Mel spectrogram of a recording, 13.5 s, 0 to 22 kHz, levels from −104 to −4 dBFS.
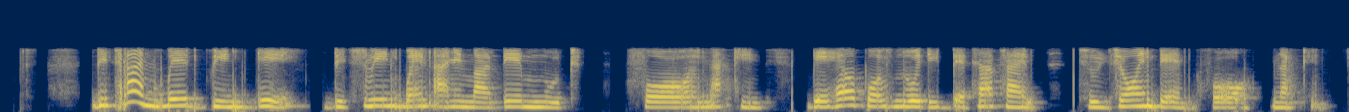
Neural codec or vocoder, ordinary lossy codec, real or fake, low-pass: codec, 44.1 kHz, 1.7 kbps, Pupu-Codec; none; fake; 3.6 kHz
